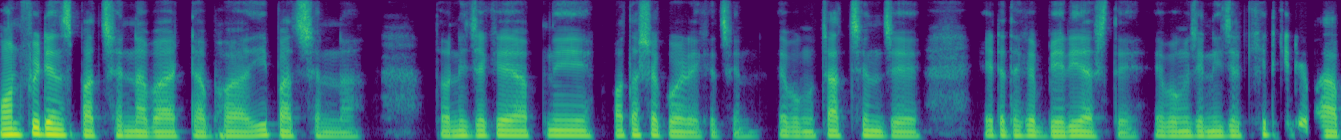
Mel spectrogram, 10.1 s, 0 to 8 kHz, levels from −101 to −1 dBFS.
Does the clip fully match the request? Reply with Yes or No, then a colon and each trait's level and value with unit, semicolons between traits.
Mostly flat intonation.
Yes: narrow, 2.0 semitones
